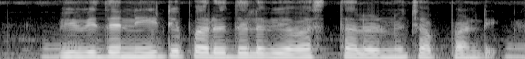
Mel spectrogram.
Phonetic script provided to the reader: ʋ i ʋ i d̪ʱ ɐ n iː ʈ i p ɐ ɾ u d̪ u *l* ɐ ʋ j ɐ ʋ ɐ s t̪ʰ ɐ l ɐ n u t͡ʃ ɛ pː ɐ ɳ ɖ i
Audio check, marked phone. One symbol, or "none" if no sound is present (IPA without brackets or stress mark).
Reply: l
